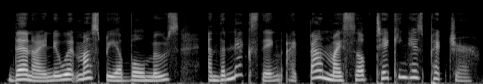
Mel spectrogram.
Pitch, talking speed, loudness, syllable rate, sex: 225 Hz, 235 wpm, -20 LUFS, 5.8 syllables/s, female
